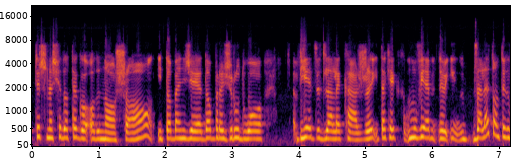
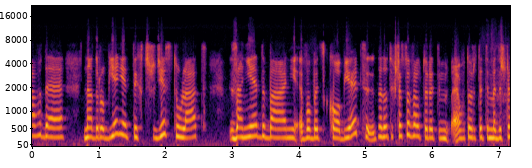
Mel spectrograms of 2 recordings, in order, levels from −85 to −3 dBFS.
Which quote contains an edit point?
second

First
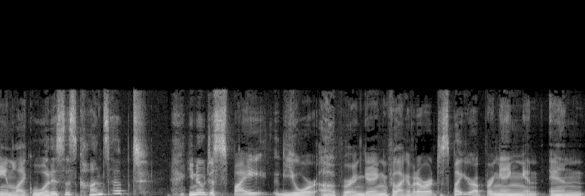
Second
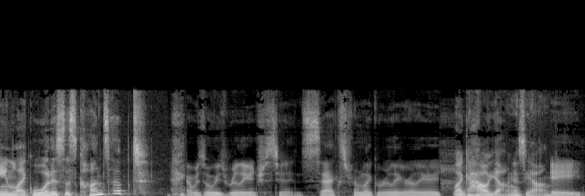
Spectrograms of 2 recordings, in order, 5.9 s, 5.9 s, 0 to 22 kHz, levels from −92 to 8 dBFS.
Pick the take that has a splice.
second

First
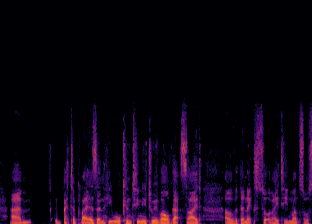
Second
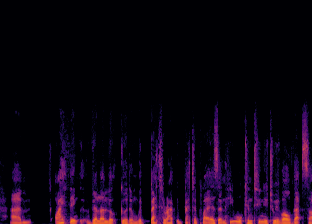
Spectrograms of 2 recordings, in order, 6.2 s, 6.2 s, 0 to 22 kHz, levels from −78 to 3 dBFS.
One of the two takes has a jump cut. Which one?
first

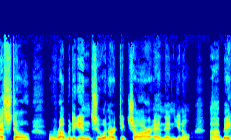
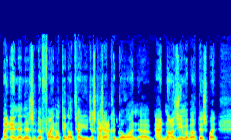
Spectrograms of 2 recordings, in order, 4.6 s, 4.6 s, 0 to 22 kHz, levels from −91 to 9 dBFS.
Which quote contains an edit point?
second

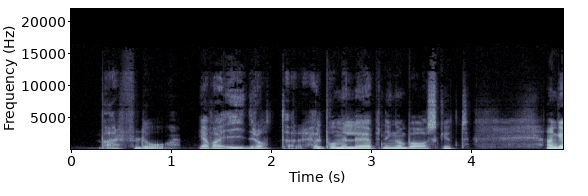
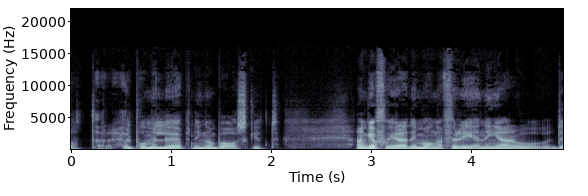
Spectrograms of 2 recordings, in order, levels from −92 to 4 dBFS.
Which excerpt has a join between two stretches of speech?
first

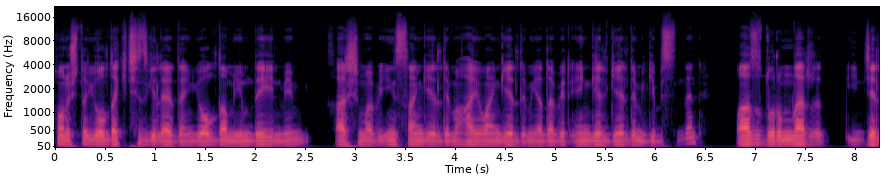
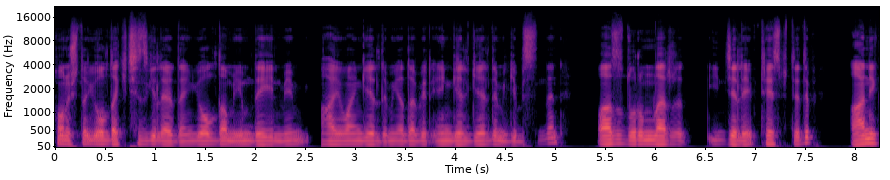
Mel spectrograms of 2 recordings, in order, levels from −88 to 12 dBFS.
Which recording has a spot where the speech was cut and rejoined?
second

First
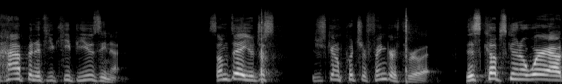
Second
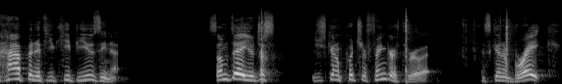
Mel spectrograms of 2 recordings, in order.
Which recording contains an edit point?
first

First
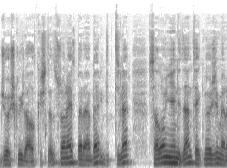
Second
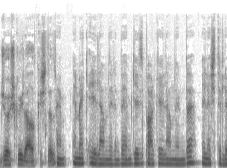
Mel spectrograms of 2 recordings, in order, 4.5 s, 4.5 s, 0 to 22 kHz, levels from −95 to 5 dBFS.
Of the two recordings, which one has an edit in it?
second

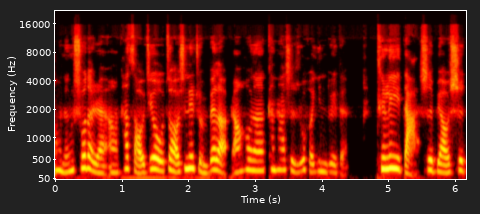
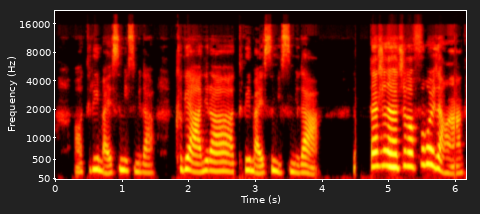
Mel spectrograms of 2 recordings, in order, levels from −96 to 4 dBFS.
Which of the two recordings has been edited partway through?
first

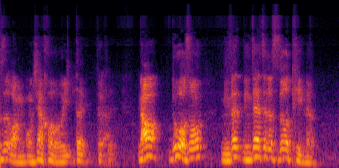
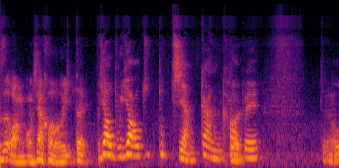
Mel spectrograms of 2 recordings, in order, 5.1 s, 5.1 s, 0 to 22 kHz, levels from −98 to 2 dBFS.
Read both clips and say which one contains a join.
second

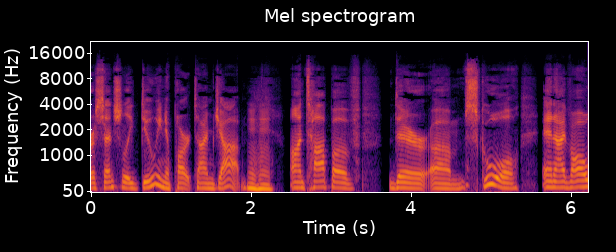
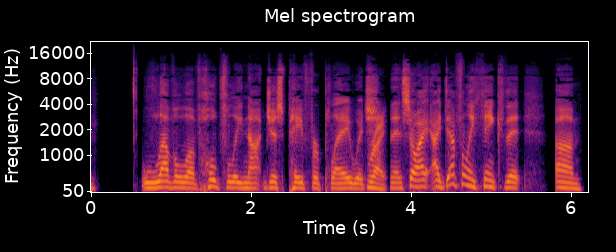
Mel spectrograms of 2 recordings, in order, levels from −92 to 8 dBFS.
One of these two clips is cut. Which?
second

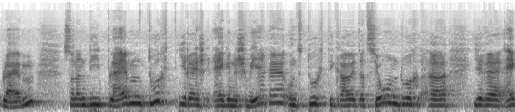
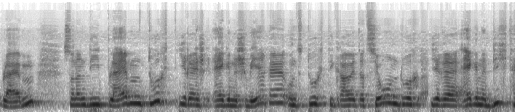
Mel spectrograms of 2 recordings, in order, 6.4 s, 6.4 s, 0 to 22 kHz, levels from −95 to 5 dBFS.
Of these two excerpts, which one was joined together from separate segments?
second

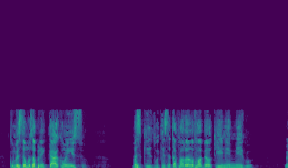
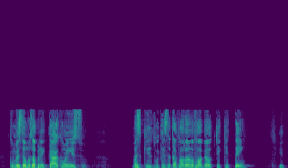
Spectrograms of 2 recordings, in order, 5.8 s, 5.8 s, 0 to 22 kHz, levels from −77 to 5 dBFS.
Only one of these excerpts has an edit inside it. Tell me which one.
second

